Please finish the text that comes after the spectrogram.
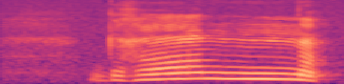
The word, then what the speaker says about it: graine: Aïe, ensemble, ça fait E. Graine, N, c'est le N et le E muet.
